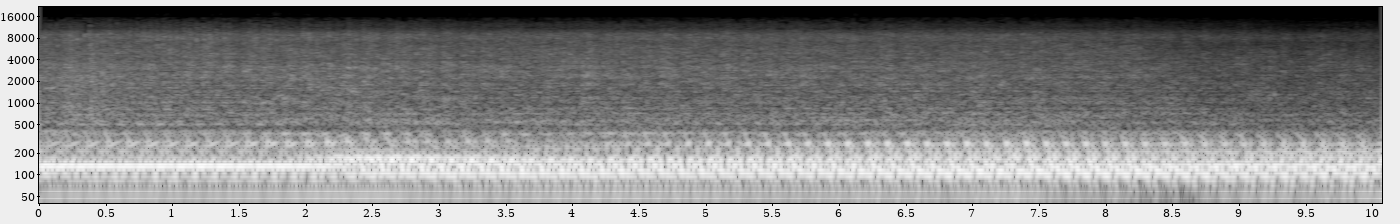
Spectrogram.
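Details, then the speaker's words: LS Camaro: a steady drivetrain drone with a clean pitch step as the automatic upshifts on its own into second and third. Shifting is normal after the rear speed sensor fault was fixed. "i don't know if you could hear it but actually just went in shifted on its own and drive into second and in the third"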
